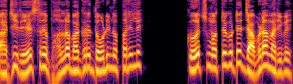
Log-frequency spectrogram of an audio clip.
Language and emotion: Odia, fearful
